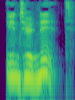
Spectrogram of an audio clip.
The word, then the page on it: interknit: British English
